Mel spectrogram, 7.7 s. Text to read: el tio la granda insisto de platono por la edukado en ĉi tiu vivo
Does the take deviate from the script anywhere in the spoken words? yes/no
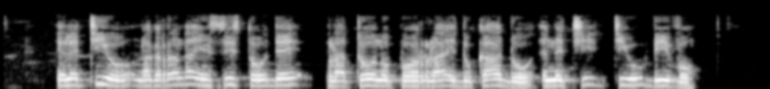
no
